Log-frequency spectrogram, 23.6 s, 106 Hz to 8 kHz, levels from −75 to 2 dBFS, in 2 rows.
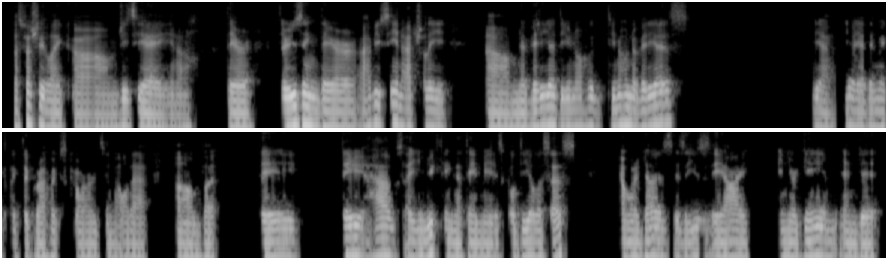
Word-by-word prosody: especially 110 +3 +1
like, 90 -2 -1
um, 85 -1 -1
GTA, 90 -3 +2
you 85 - -3
know, 80 0 -3 0.5
they're 90 -2 +2 0.3
they're 105 0 +5
using 110 -2 +6
their 95 -1 +2
have 100 +5 -1
you 120 - +3
seen 120 0 0
actually, 100 -2 -2 0.5
um, 90 -1 +1
Nvidia? 100 +5 +3
Do 100 - -1
you 100 0 +1
know 100 0 -1
who 100 +2 -1
do 95 -1 -10
you 100 - +2
know 110 - +2
who 110 - +3
Nvidia 105 +5 +2
is? 125 0 -8 1.6
Yeah, 90 -4 -3
yeah, 105 0 -2
yeah, 95 -1 0
they 100 - -1
make, 95 -1 -2
like, 90 -1 -7
the 95 - 0
graphics 90 0 -2
cards, 90 -1 -2
and 85 0 -3
all 90 +2 -2
that, 85 -1 -1 0.4
um, 85 -1 +1
but 85 0 -1 0.6
they 95 0 +2 0.6
they 105 +1 +4
have 100 +2 +2 0.2
a 95 - 0
unique 100 +6 +1
thing 95 -2 -2
that 90 -1 0
they 90 -1 +1
made, 90 0 0
it's 90 -1 -4
called 95 -2 -3
DLSS, 95 +4 0 0.6
and 95 -1 +2
what 95 0 +2
it 90 - -1
does 100 -1 +1
is 90 -1 -3
it 90 - -1
uses 95 0 -3
AI 90 0 +2 0.4
in 95 -1 -2
your 95 -1 +2
game, 95 +1 +1
and 90 -1 0
it 85 0 +2
95 Hz, 165 wpm, -23 LUFS, 90-100 Hz, 1.6 s, using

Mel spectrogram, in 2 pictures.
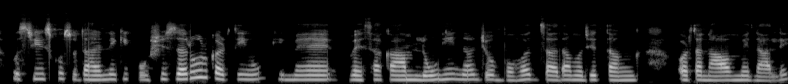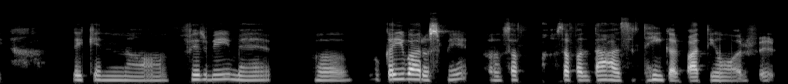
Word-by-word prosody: उस 245 -1 -1
चीज़ 250 -1 +2
को 265 - -5
सुधारने 225 -1 +1
की 250 - -9
कोशिश 245 +3 -4
ज़रूर 295 +7 +4
करती 235 -2 0
हूँ 230 +4 -5
कि 225 - -11
मैं 215 0 0 0.2
वैसा 215 +1 -1
काम 210 -1 +2
लूँ 205 +2 +1
ही 240 +1 -3
ना 225 0 -2
जो 225 - -2
बहुत 210 +2 -3
ज़्यादा 210 0 +1
मुझे 210 0 -2
तंग 200 0 -2 0.4
और 210 -1 +2
तनाव 200 -1 +2
में 205 - -1
डाले। 185 +4 -4 0.7
लेकिन 205 -1 -3
अ, 185 0 -7 0.2
फिर 225 0 +1
भी 230 +2 -1
मैं 200 -2 -4
अ, 195 -1 -7 0.4
कई 235 +2 +5
बार 235 -3 +9
उसमें 220 +4 +6 0.3
अ, 190 - -5
सफ 210 +1 0 0.4
सफलता 200 -1 +3
हासिल 195 +1 -3
नहीं 215 -1 +2
कर - - +3
पाती 175 +1 +5
हूँ 180 -1 -2
और - - -6
फिर, - - -8
210 Hz, 165 wpm, -22 LUFS, 200-225 Hz, 0.7 s, बार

